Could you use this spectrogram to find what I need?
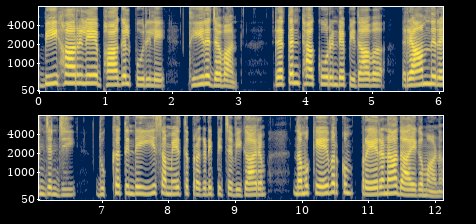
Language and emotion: Malayalam, neutral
